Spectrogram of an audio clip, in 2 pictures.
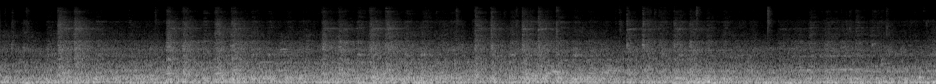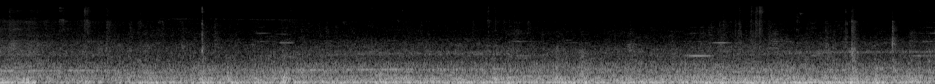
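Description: E233 series 3000 electric train heard from inside the passenger car as it gets under way: a steady rumble of wheels on rail with scattered clicks from the rail joints, and a faint motor whine slowly rising in pitch as it picks up speed.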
